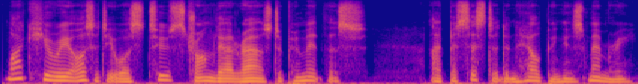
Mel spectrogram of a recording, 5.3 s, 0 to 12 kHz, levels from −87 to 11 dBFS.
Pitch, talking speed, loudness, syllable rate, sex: 135 Hz, 170 wpm, -19 LUFS, 5.8 syllables/s, male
